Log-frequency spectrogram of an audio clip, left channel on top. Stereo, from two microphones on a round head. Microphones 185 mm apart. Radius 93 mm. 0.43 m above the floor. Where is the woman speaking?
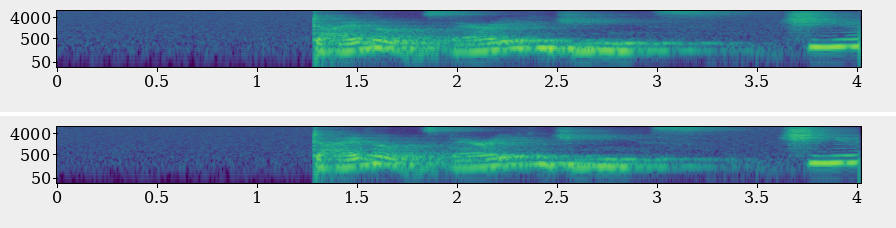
10° right (ahead or behind), 0.9 m; by 4.0 s 50° right (ahead or behind), 2.5 m.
